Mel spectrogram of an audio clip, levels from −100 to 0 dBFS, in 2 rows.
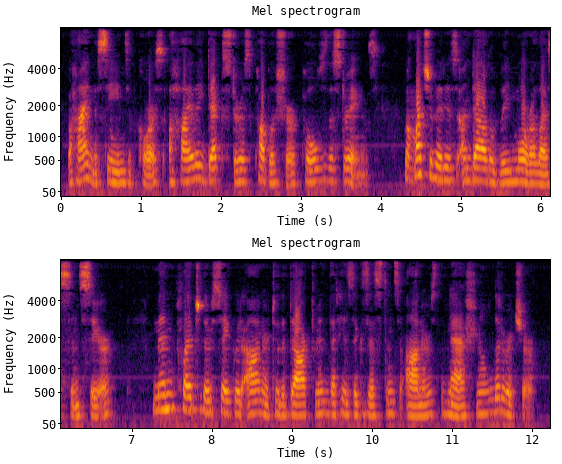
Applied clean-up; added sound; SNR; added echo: none; none; none; none.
